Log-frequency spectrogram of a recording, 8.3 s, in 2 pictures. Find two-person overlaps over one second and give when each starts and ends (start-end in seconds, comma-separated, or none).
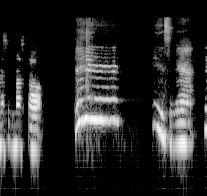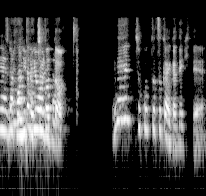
4.1-5.4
